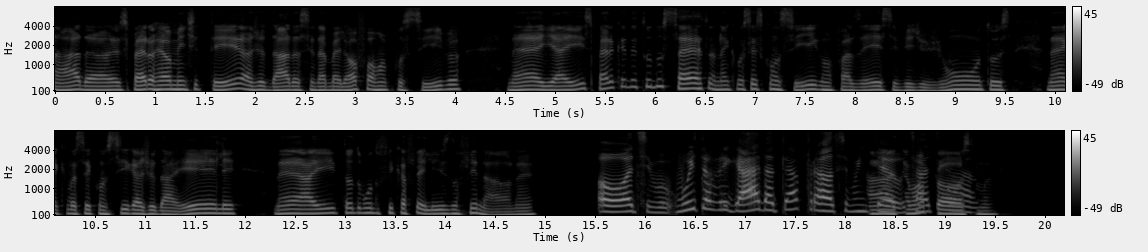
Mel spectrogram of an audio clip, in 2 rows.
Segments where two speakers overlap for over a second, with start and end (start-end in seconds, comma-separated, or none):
18.2-19.5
